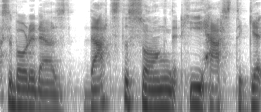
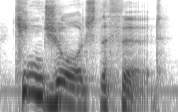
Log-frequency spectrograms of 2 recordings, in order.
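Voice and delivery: pompous, haughty British royal-sounding voice. Describing a character from a musical, imitating King George British voice. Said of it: "He talks like this".

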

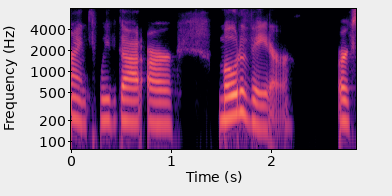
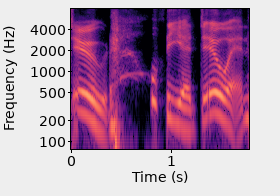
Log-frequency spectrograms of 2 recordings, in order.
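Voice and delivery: slow, exasperated comic character voice. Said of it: "mentor ... comic relief being like".

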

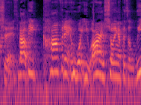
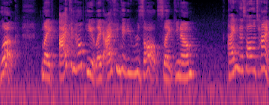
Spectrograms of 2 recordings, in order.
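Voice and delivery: normal talking voice

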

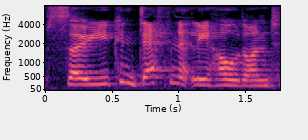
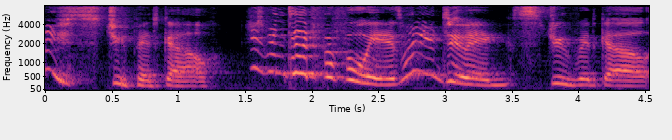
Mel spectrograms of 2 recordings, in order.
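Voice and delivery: tiny, high-pitched scolding voice. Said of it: "tiny little voice in my mind that's like".

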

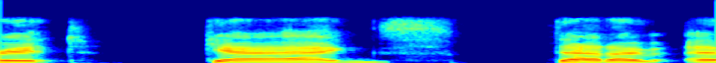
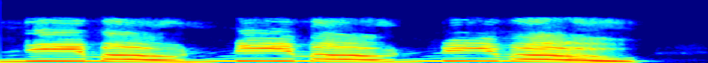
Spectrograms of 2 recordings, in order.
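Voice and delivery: high, stretched-out, drawn-out acted screaming; 8 semitones higher, 5 dB louder than usual. Retelling a film scene where he reaches the surface and screams for nemo, retelling a scream. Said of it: "he screams".

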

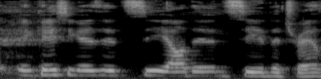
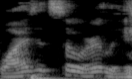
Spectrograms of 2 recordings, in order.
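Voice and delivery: ordinary talk, nothing marked

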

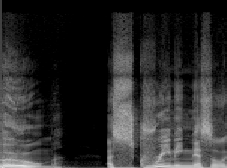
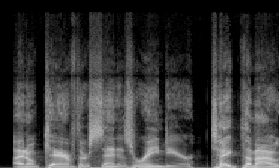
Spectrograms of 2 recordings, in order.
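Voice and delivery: sharp, barking delivery. As fighter planes attack, a man barks an order. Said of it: "barked Gunn".

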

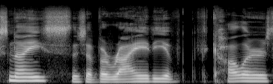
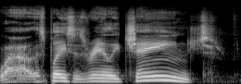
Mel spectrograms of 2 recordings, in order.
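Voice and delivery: put-on Maine local accent. Speaker retells what other visitors around them were saying; Maine accent. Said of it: "That was my Maine accent".

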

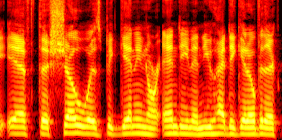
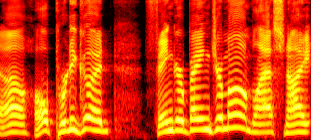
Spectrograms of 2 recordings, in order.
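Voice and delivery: high, pitched-up put-on character voice; 6 semitones higher than usual. Retelling what the Muppet said on set, in Sweetums voice. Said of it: "in Sweetums' voice just saying".

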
